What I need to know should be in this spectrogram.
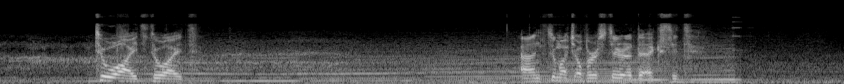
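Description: Tyres squeal sharply through corners.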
